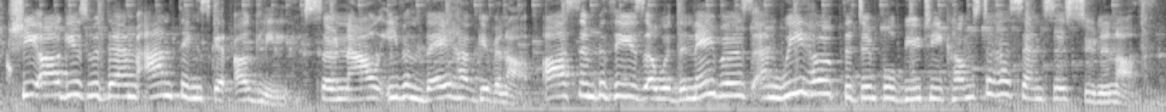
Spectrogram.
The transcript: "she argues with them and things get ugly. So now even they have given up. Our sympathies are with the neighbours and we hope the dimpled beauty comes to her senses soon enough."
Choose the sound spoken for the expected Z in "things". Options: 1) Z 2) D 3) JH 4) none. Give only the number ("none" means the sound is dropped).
1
